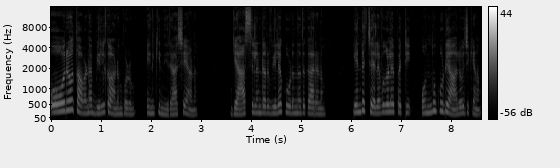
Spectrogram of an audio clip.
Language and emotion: Malayalam, sad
